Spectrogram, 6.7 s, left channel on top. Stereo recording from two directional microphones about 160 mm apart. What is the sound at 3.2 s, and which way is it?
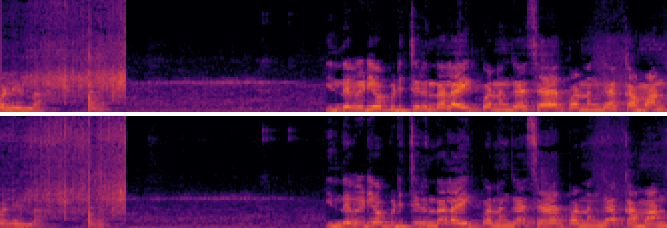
A woman's voice, 25° left (ahead or behind).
